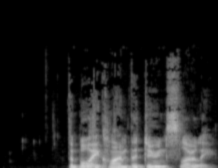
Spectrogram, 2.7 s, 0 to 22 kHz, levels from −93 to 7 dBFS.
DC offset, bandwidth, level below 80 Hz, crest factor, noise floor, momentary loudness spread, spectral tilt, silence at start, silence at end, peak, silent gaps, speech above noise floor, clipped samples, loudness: under 0.1%; 15 kHz; -56 dBFS; 16 dB; -66 dBFS; 5 LU; -4.5 dB/octave; 0.85 s; 0.1 s; -2 dBFS; none; 49 dB; under 0.1%; -17 LUFS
